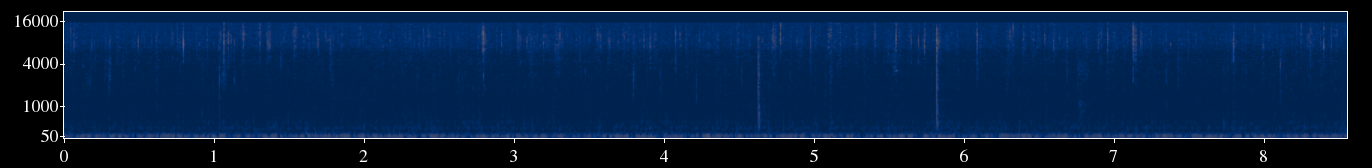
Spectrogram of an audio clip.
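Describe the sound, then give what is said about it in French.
A steady, deep roar of a boiler furnace fills the space, like a bakery oven running, with sparse sharp crackles and ticks popping over the constant low rumble. “Voilà, ce son de, de chaudière, de fournil même.”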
